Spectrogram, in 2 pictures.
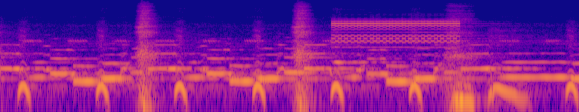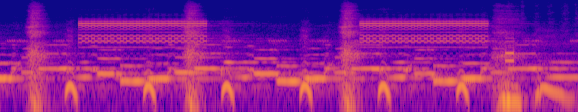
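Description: A phone rings on an outgoing call as a repeating melodic ringtone with a rhythmic, plucky pattern and bright chime bursts that cycle about every three seconds, moderately loud and continuous.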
